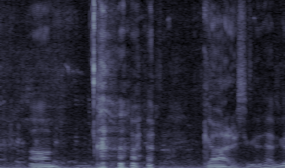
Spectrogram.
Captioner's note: laughter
